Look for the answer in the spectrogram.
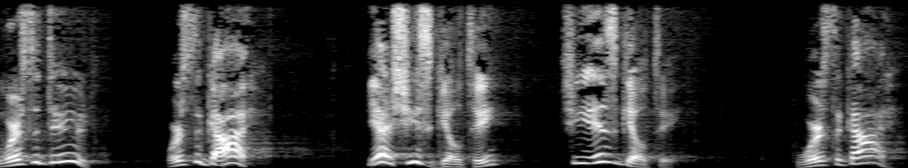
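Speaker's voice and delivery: high, incredulous demanding of the missing man; pointed challenge. Retold or imitated. Jesus confronting the accusers, asking high and incredulous. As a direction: press them, mock disbelief.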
